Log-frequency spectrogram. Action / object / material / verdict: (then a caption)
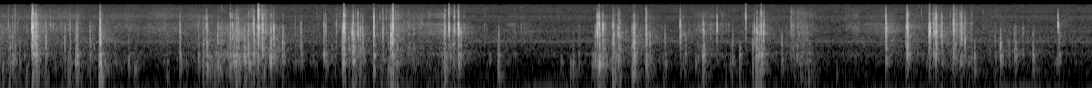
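scrape / full plastic washing powder pouch, crimped seam / plastic / none. Long fingernails scratch and tap along the crimped plastic seam at the top sealed edge of a full plastic washing powder pouch. The result is bright, crinkly scratching mixed with sharp, dry clicks in quick irregular bursts, with brief quiet gaps and almost no low end.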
